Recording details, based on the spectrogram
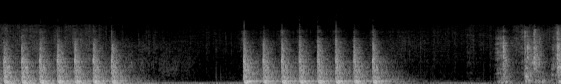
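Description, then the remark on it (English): Three bursts of firm knocking on a trailer door, each a quick run of loud raps separated by short pauses, clear with no voices; private detective Philip Marlowe knocks after walking through a clearing. “I walked through the clearing and knocked on the door.”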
